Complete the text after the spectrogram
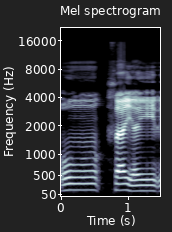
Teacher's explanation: وا کو موٹا کرنا ہے، لام کے ساتھ ملانا ہے، انثیین، اخفا کریں گے، نون ساکن کے بعد سا ہے، سا کو نرم کرنا ہے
